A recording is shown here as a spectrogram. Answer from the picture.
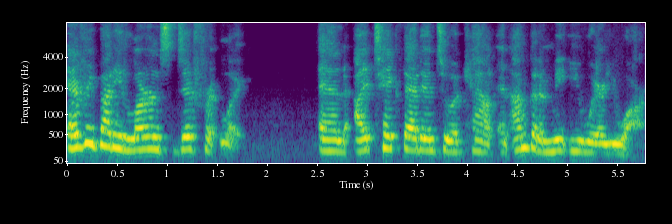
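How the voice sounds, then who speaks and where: A woman's normal speaking voice, a normal speaking voice, fairly high in pitch with lively intonation at a moderate pace. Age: 60s. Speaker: business coach. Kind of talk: interview.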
